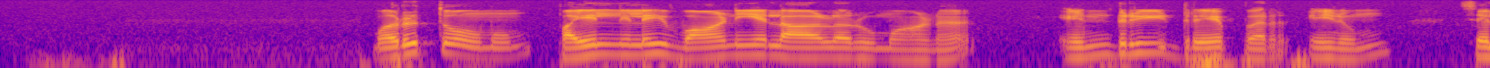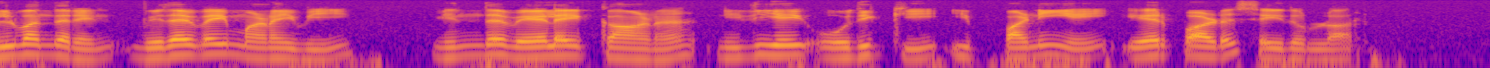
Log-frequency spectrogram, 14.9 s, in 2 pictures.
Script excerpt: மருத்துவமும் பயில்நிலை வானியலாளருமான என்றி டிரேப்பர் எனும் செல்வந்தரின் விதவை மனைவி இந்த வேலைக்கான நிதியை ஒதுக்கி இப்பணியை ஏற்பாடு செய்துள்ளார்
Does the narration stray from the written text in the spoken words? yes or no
no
